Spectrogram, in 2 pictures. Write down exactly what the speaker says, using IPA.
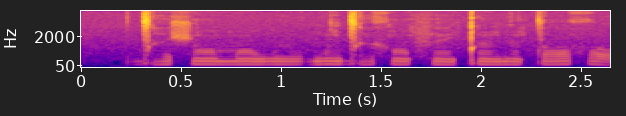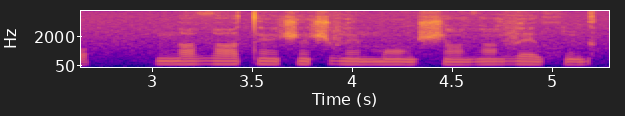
ɡ͡ǀ ɜ ʃ ɔ̃ m ɔ̃ w ɯ w ɡʷ ɛ̃ ɡ͡ǀ ə x ɔ̃ f ɛ̃ ǃ ə̃ ɡ ə̃ t ɔ x ɔ | n ə ðˤ ɜ t ɛ̃ ʃ ə̃ ʃ v ɛ̃ m ɔ̃ ɡ ʃ ə̃ ðˤ ɛ̃ v ɛ xʷ ə̃ ɡ

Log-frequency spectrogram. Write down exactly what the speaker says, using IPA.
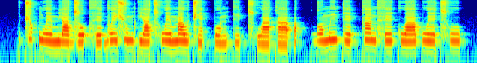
t͡ɕ ɔ˦ k̚ n̪ w e˨˩ m j a˨˩ d͡z o˨ ʔ h e˨˩ ɡ w e˥˧ ɕ u˥˧ m k j a˧ t͡sʰ w e˥˧ m a˥˧ w t͡ɕ ẽ˨ t̚ p o˨˩ n k i˨ t̚ t͡sʰ w a˨˩ k a˨ ʔ | ɡ ɔ˧ m ĩ˦ k e˨ t̚ k ã˥˧ n h e˧ k w a˧ p w e˥˧ t͡sʰ u˦ p̚

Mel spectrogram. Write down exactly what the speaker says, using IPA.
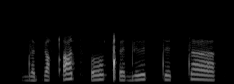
d ɐ pʲ ɛ qʼ ɘ t͡sʼ o ǃʼ ɘ d ɨ tː ɨ tː ɐ

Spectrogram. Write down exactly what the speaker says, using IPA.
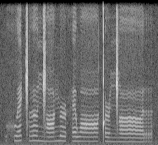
xʷ ɛ ɡ͡ǁ əː ŋ͡ǁ ɑ ŋ ə˞ h ɛ w ɑː ǃ ə˞ ŋ͡ǁ ʌː r

